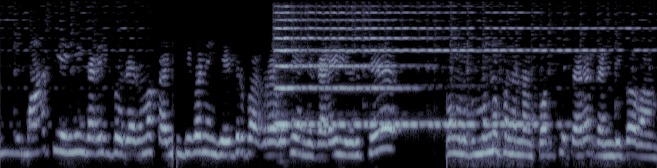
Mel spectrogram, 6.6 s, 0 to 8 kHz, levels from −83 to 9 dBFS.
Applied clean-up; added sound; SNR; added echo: classical method Wiener filter.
